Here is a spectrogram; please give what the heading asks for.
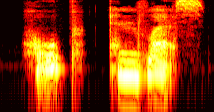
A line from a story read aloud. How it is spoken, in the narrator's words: he says quietly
